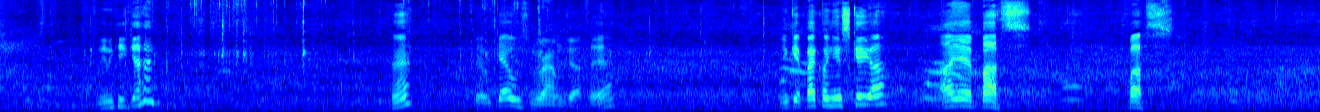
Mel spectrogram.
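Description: A small child babbles and chatters close by.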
